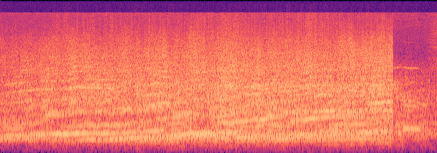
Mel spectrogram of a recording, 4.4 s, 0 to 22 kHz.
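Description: Formula 1 race cars at the 1997 Canadian Grand Prix start, a loud, sustained, high-pitched engine whine that climbs steadily in pitch for about four seconds and then cuts off abruptly.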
